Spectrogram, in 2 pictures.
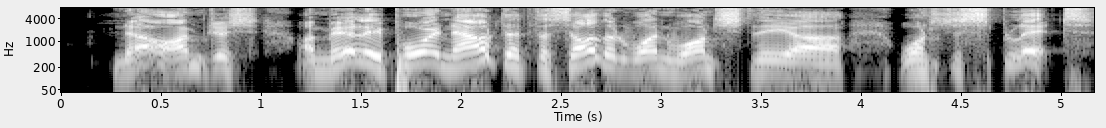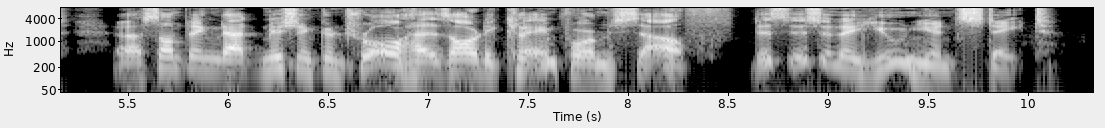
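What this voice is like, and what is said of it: Put-on British accent. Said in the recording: “give me a second to get my accent back ... you're from Britain, right?”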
